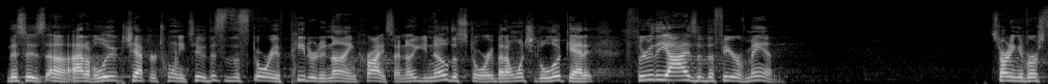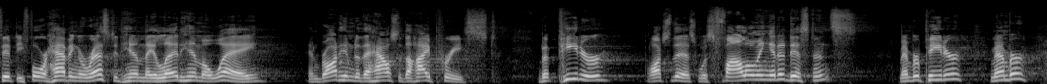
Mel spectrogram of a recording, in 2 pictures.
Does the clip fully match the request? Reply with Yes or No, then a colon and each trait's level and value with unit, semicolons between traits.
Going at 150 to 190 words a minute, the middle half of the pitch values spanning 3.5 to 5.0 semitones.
No: fast, 205 wpm; average, 4.3 semitones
